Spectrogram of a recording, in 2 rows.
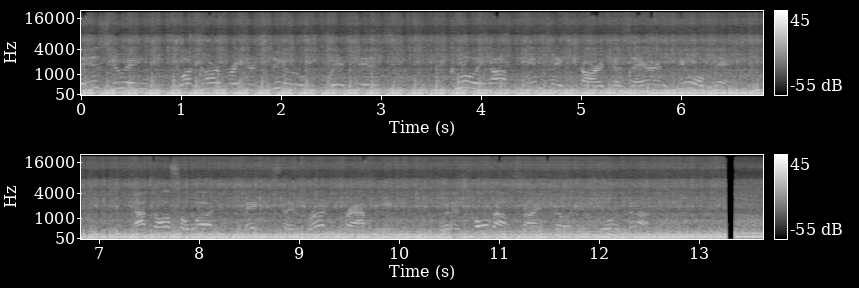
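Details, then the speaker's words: Big-block Ford V8 with 750 CFM Brawler carburetor, cold start after sitting outside in freezing weather, intake runners about 17–23°F: once the choke comes off, the deep idle stumbles and lopes unevenly, from fuel condensing on the cold intake walls. "Okay. So, now it's to the point where the choke has come off and it doesn't want to idle very well."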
